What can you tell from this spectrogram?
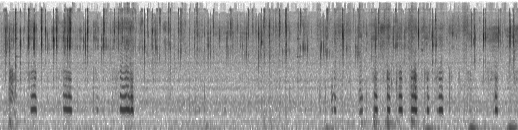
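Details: A pet hedgehog named Fabia gives short, high squeaks mixed with wet clicking and smacking sounds while eating something tasty.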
